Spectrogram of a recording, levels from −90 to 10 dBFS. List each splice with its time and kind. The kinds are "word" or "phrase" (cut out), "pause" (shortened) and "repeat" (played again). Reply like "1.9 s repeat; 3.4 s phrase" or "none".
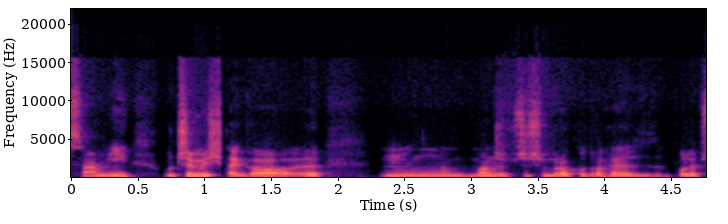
1.1 s word; 3.2 s word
